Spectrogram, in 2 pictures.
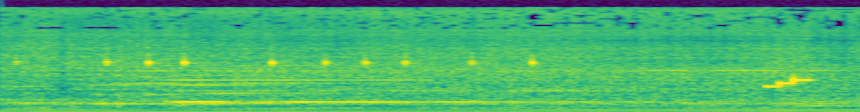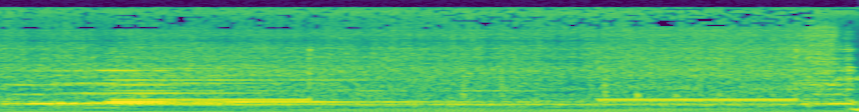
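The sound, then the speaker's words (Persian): Telephone keypad tones sound as a number is dialed to place a call: a quick series of short, evenly spaced high beeps over a steady low background hum, followed by a few faint longer tones. “بذارید یه زنگ بزنم.”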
